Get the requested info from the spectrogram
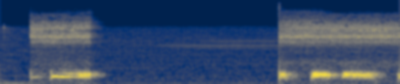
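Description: A pigeon gives low, soft, hollow coos in a short burst, then a pause, then a quicker run of four or five notes, over a steady hiss.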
